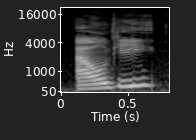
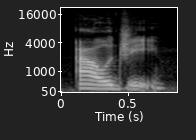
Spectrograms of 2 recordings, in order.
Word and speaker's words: algae: first word is algae you can pronounce it algae or algy this is a plural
